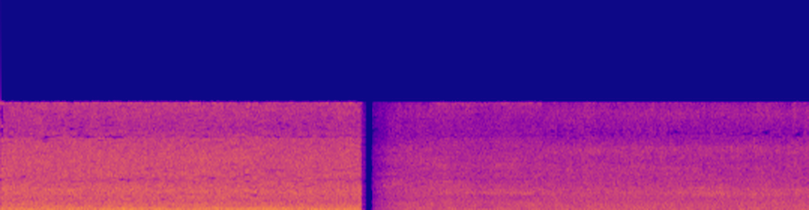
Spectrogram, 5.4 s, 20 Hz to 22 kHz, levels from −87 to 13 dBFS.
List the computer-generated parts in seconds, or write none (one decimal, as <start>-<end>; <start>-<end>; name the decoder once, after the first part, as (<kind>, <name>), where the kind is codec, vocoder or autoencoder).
2.9-3.6 (codec, SNAC)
